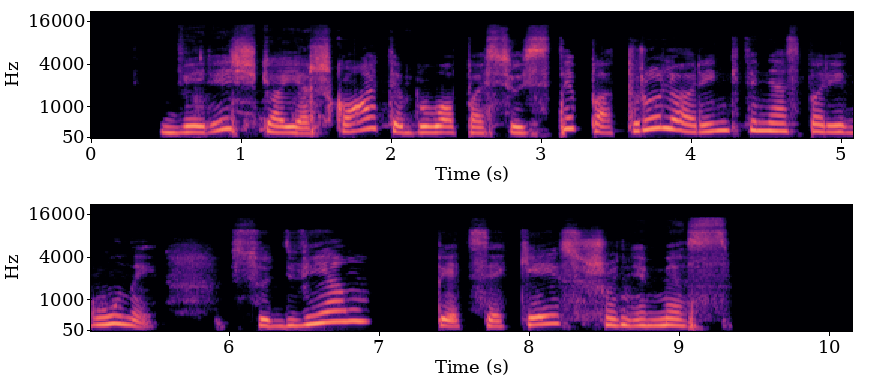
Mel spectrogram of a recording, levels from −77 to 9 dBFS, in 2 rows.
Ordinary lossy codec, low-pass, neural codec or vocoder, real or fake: MP3, 96 kbps; 14.4 kHz; vocoder, 44.1 kHz, 128 mel bands, Pupu-Vocoder; fake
